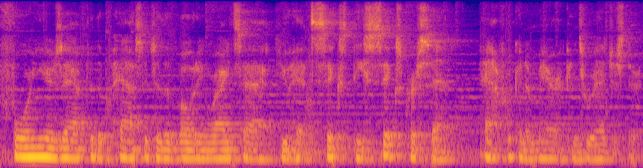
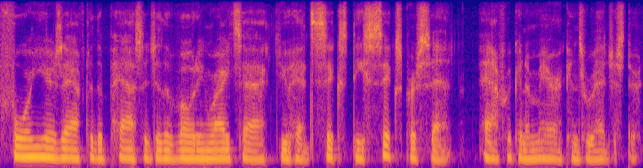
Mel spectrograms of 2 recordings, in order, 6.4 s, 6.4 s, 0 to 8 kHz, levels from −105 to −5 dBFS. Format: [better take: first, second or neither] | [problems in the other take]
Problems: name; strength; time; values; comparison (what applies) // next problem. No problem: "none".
second | background sound (Organ); 19 dB below the speech // room echo; dies away in 1 s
